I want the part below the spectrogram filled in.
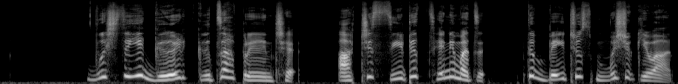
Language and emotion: Kashmiri, disgusted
